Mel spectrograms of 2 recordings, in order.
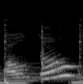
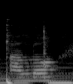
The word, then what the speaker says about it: Alo: I was like, is it Aldo or Alo? And then I just like hearing you talk, and then it's like, yeah, like my name is Alo, and I was like, okay, that's how you pronounce it.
